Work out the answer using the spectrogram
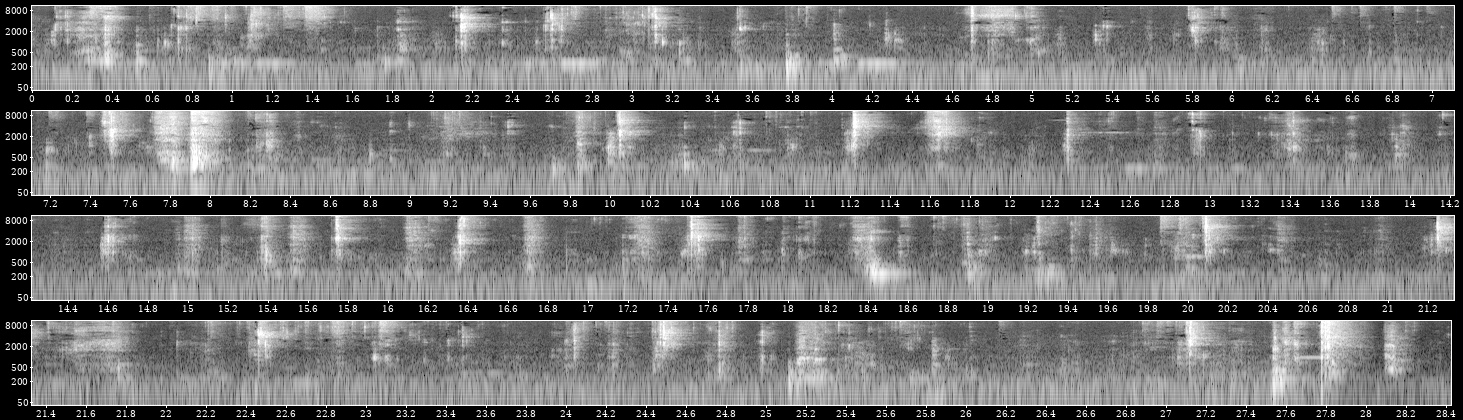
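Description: Close-miked eating of rice and chicken gravy by hand: wet chewing and smacking mouth clicks, with crisp crunches from bites of raw onion and papad.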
